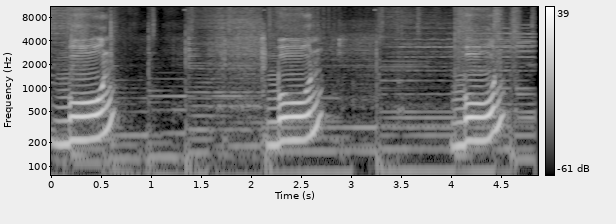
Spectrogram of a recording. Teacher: apply the tense high raising tone on bún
